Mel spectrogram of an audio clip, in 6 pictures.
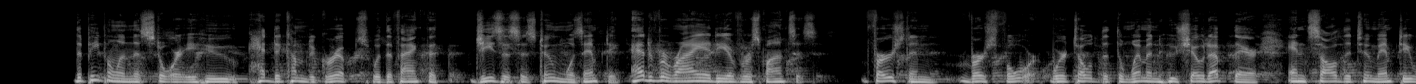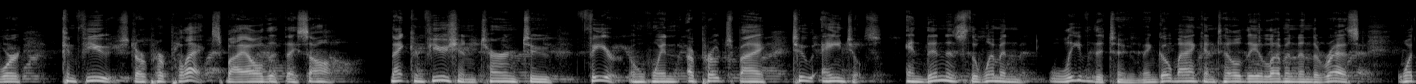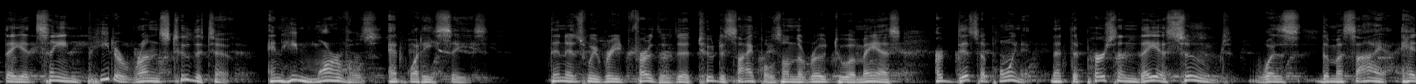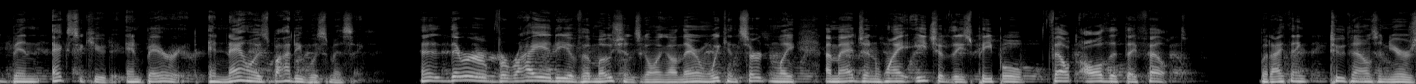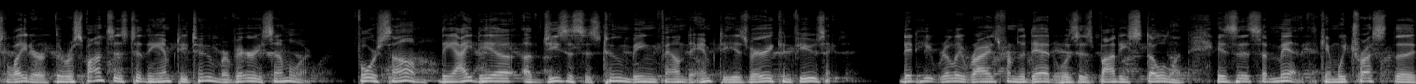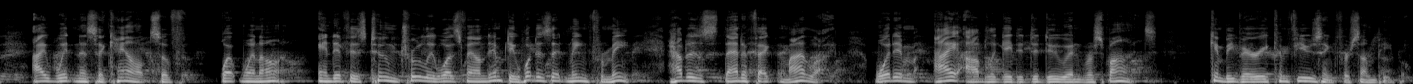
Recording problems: echo of what is said; noticeable; throughout; 200 ms later, 15 dB below the speech

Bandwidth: 13.5 kHz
